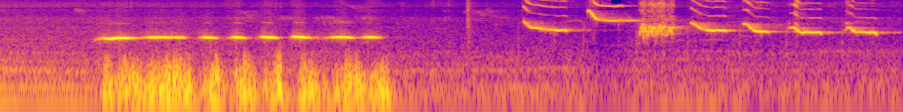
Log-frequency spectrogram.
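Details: Greater green leafbird singing emotionally as a lure to provoke singing: a row of about eight evenly spaced clear whistles on one pitch, a short pause, then sharp high downslurred notes tumbling lower in quick succession.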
